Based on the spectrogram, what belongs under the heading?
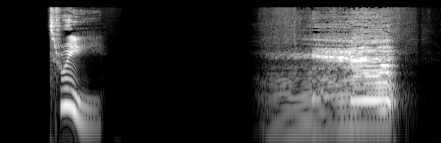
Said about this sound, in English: It's a cow.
